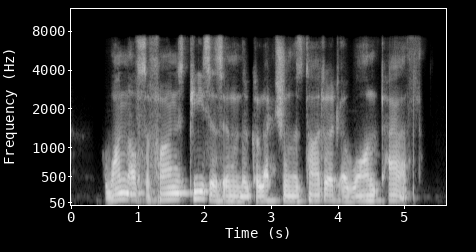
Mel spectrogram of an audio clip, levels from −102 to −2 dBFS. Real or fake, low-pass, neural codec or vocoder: fake; 7.2 kHz; codec, 16 kHz, 2 kbps, X-Codec, HuBERT features, trained on balanced general audio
